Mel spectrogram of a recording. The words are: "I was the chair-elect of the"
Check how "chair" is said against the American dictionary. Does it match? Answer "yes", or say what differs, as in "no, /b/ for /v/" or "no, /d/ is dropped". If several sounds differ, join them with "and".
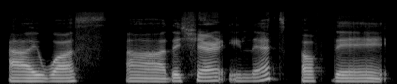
no, /ʃ/ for /tʃ/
